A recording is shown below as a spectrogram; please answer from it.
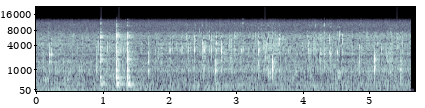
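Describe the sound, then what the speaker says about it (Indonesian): Sambal goreng being reheated in a pan on a gas stove, with a continuous soft sizzle and occasional crackles and pops. "Ini sambal gorengnya aku panasi segini aja"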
